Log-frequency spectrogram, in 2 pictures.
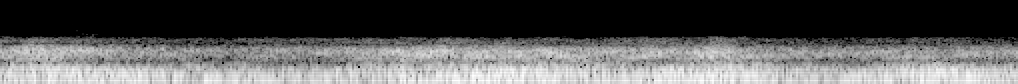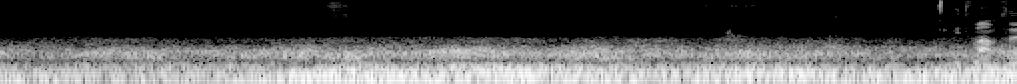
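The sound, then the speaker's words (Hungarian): A steady, low droning rumble of an airplane flying overhead along an air corridor, heard outdoors in warm, sunny weather, holding fairly loud and even throughout with no clear voices on top. “egy légi folyosó.”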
